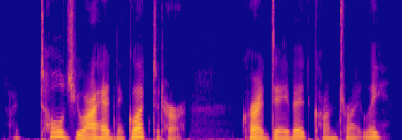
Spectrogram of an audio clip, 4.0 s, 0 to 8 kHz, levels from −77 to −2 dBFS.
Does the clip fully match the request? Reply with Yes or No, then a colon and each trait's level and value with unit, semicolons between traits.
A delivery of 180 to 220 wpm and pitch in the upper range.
No: average, 150 wpm; high, 195 Hz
